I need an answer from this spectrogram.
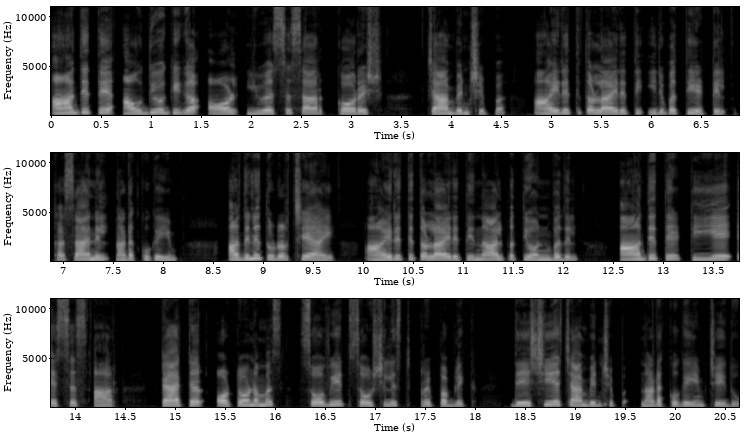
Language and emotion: Malayalam, neutral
